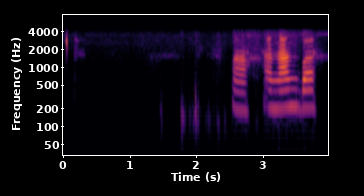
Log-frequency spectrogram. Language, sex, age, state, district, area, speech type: Manipuri, female, 18-30, Manipur, Senapati, rural, conversation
